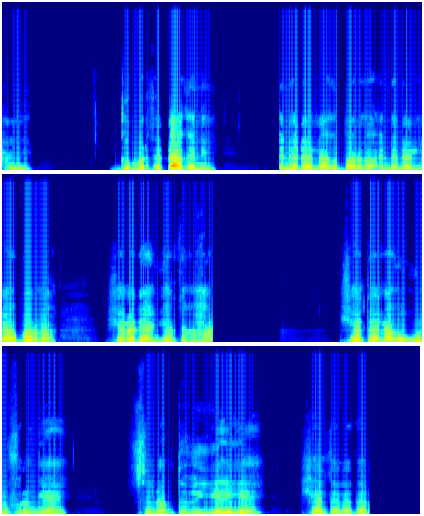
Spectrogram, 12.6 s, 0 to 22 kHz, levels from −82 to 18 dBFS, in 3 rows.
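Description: A block size mismatch (padded) runs through the whole recording. One stage hands over blocks shorter than the next stage reads, and the gap in each block is filled with zeros. The result is a steady buzz at 93.8 Hz, which fits a 512-sample read block. The speech also plays at 0.861 times normal speed, so delivery is slowed while pitch stays at about its natural level.

A stream reconnect begins at 6.30 s. The audio drops to silence for 0.58 s, and at 6.98 s the player restarts with a fresh decoder. Playback picks up roughly half a second later in the material than where it broke off, so that stretch of speech is missing. A second stream reconnect starts at 12.06 s with a 0.79 s silence. This time the audio resumes 0.51 s earlier than the break, so a short passage is repeated, as happens when a server resends a burst.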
